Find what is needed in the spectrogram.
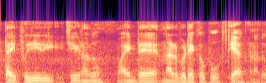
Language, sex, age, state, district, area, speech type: Malayalam, male, 30-45, Kerala, Malappuram, rural, spontaneous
